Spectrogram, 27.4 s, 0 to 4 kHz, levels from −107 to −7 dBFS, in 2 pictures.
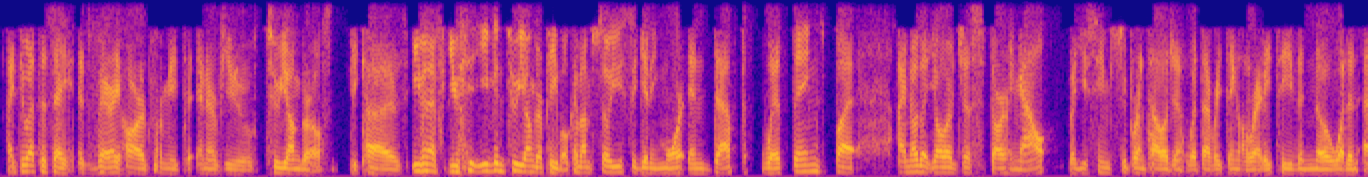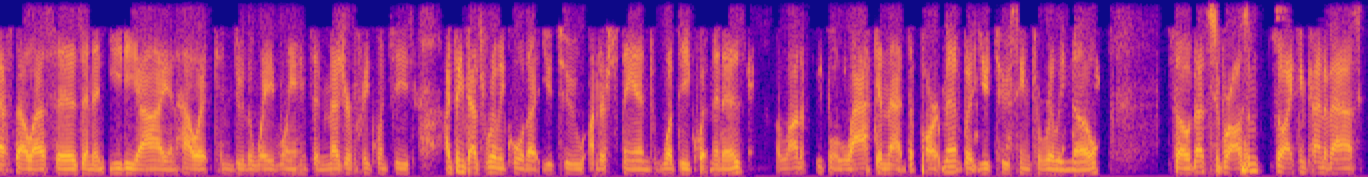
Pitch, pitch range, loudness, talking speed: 105 Hz, 95-120 Hz, -27 LUFS, 240 wpm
